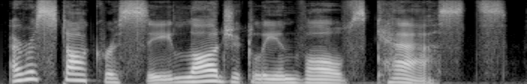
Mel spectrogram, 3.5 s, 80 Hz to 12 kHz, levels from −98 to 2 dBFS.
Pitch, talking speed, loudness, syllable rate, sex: 165 Hz, 70 wpm, -19 LUFS, 4.2 syllables/s, female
